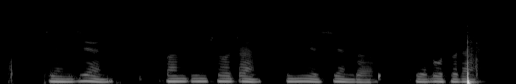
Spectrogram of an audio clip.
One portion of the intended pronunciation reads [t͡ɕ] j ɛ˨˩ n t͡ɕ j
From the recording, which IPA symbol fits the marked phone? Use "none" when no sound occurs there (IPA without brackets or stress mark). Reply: t͡ɕ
